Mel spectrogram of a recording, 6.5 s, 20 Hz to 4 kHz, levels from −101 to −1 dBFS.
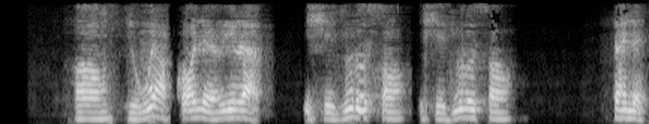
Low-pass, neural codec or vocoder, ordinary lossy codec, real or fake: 3.6 kHz; codec, 16 kHz in and 24 kHz out, 1.1 kbps, FireRedTTS-2 codec; AAC, 16 kbps; fake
